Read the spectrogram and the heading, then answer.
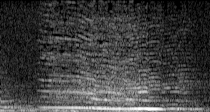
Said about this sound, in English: This is a recording of humpback whales in the distance approaching the Silverbank, a large area of coral off the coast of the Dominican Republic, which I recorded whilst on board the Dardanella.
